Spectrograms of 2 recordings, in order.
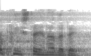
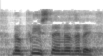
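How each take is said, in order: First: Gentle plea. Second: Insistent plea. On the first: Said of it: "I'll say". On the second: Host insisting to the departing guest, mock pleading. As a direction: insist warmly, don't let them go. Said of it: "No, no, I've got to go". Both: Retold or imitated.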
